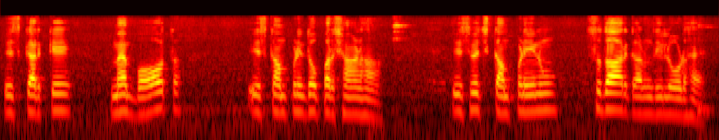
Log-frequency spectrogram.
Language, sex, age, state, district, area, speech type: Punjabi, male, 30-45, Punjab, Barnala, urban, spontaneous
